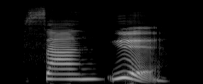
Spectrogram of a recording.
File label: "san1yue4", Chinese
